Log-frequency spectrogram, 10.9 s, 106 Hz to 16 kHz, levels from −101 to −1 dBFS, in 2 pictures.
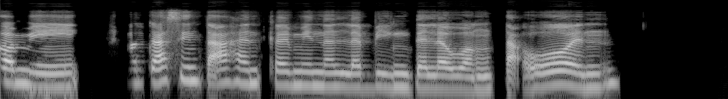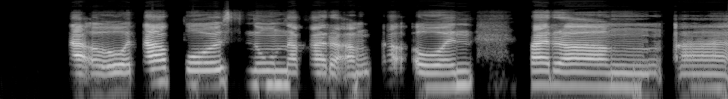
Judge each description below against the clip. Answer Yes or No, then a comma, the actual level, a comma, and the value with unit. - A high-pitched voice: Yes, high, 205 Hz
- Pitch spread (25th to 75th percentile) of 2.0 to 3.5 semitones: Yes, average, 2.8 semitones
